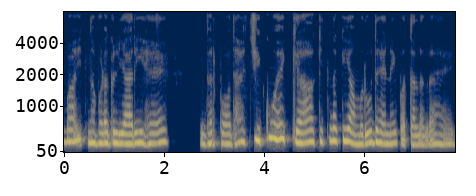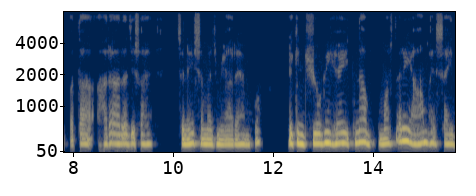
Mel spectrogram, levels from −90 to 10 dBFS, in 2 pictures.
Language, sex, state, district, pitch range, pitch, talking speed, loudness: Hindi, female, Jharkhand, Sahebganj, 200-240 Hz, 210 Hz, 155 wpm, -17 LUFS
